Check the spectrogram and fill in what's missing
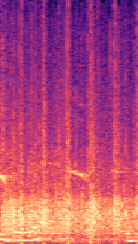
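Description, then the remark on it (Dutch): In a hall, an audience claps along and sings along a little, a dense, steady wash of many hands at an even loudness, with faint voices mixed into the clapping. “In de zaal werd er een beetje meegeklapt en een beetje meegezongen.”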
